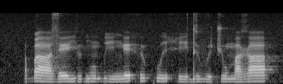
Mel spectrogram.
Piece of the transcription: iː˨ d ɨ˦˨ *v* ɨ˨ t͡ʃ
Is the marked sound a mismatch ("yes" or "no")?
no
